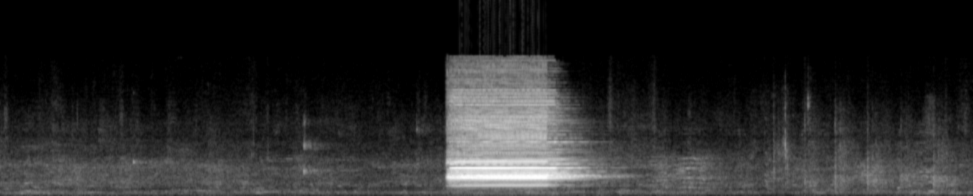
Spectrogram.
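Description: Arena scoreboard buzzer sounding once, loud and steady for a little over a second about five and a half seconds in, echoing through the gym as the timeout horn. Background murmur of voices in the hall.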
